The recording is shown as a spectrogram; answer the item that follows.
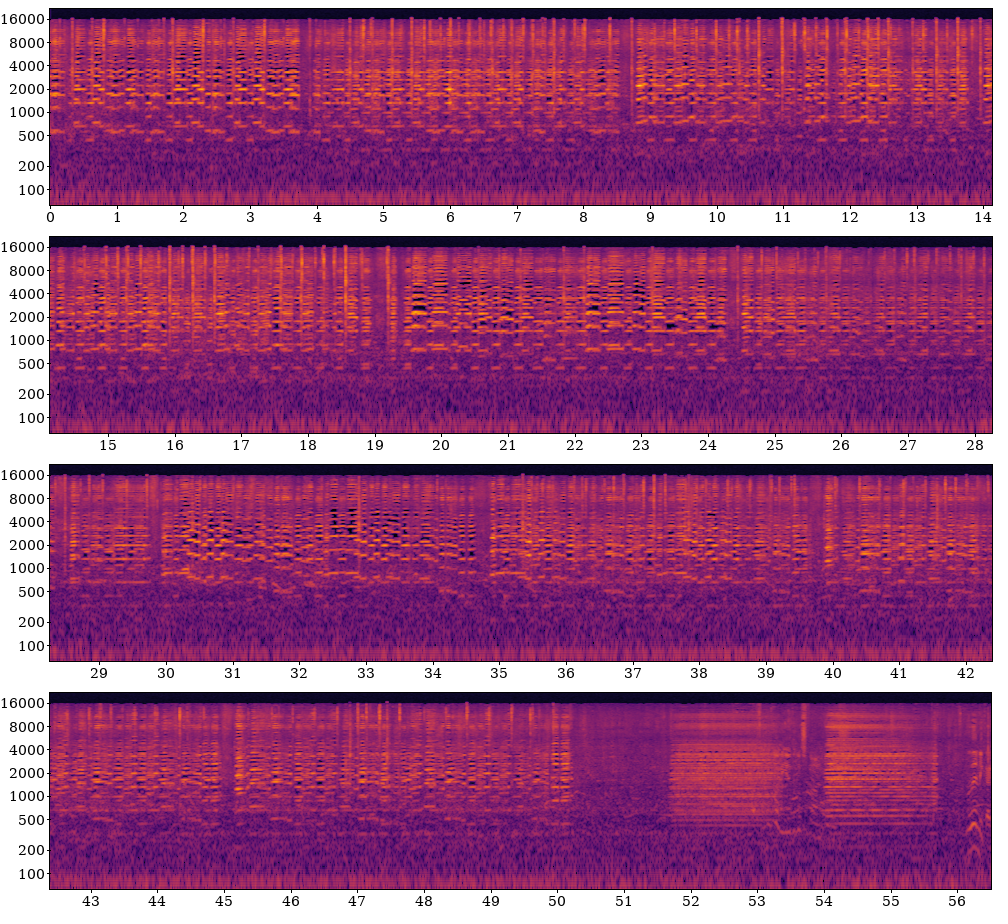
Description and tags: boat melodica
A greek friend playing a romanian folklore theme on his melodica on a boat. You can hear the noise from the boat's engine.
boat, engine, folklore, greece, melodica, romanian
